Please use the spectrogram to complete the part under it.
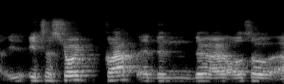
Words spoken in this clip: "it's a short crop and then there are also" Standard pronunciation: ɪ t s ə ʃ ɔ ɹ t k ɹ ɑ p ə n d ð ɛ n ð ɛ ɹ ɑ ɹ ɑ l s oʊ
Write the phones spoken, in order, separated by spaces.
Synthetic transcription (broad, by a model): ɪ t s ə ʃ ɔ ɹ t k l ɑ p ə n d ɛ n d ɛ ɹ ɑ ɹ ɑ l s oʊ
